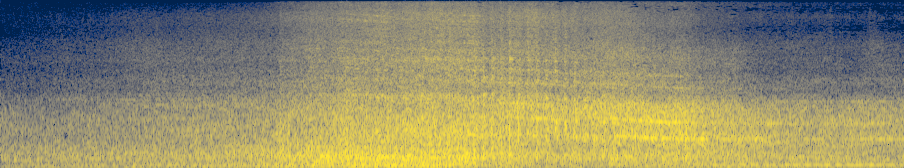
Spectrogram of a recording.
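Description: Double-deck electric passenger train passing at speed over a level crossing: a rumble of wheels on rail that swells to a peak in the middle and then fades, with a whine that drops in pitch as the train goes by.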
